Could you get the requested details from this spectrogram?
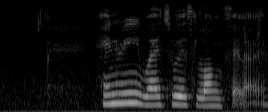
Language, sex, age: English, female, 18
